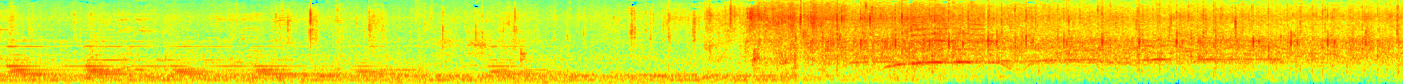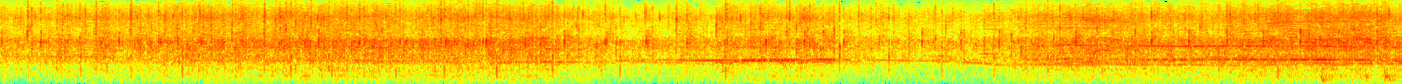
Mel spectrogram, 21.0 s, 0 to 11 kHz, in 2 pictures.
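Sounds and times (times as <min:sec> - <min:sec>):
audience applauding: 0:05.3 - 0:21.0.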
